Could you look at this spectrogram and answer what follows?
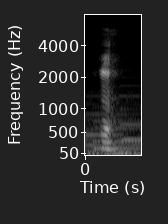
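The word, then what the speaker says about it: へ: And by e, it's not that e, it's this e. It's pronounced e.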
